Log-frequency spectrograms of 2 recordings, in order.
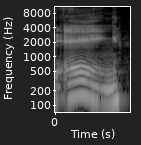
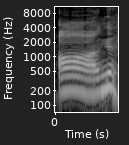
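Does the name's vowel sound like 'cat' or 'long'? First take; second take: cat; long. First: The vowel sounds like the one in cat. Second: The vowel sounds like the one in long. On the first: The speaker calls it right. "his name is fucking Aang" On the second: The speaker calls it wrong. "not Ong. You dumb heathens!"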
